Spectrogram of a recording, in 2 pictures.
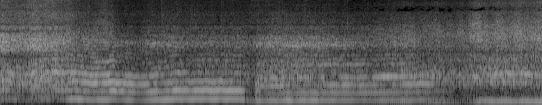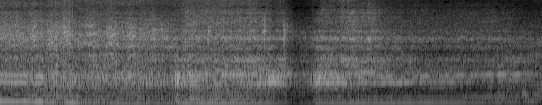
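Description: Rally car engines running at high revs as cars drive the stage. The engine note jumps abruptly in pitch several times, over tyre noise on the road surface.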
